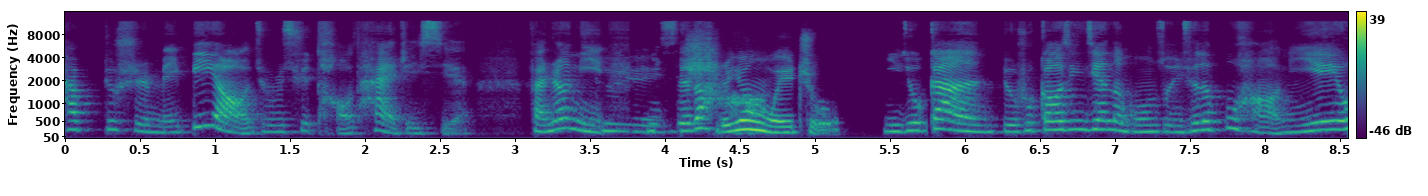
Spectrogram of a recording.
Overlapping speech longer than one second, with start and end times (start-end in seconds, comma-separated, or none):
3.5-5.2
